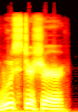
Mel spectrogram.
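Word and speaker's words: Worcester: Actually, many historical English place names underwent a sound change process called illusion, where consonants just disappear and vowels reduce down to the schwa sound, that little h sound. So, if you can confidently say wooster, you've mastered a significant challenge.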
